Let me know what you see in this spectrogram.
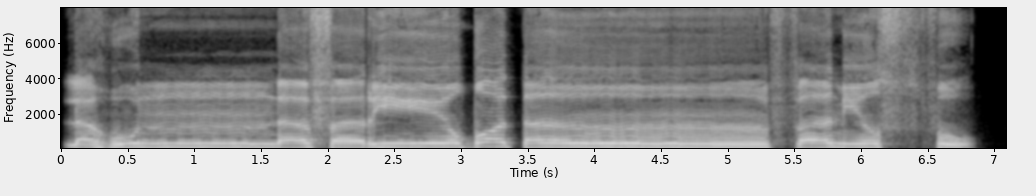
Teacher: Sebelum kita nak teruskan bunyi dia ni, kena tengok dulu fa ni bunyinya apa mana. Faridatan, fa nipis, maka dengung pun nipis. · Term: ikhfa hakiki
